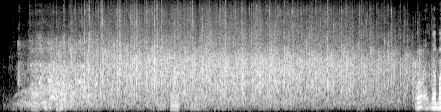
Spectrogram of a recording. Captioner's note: laugh; applause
